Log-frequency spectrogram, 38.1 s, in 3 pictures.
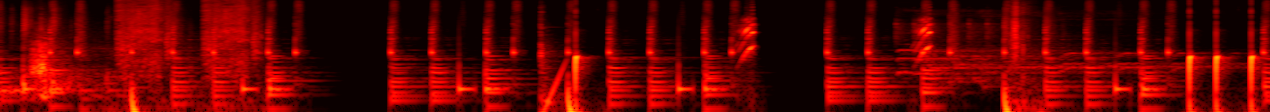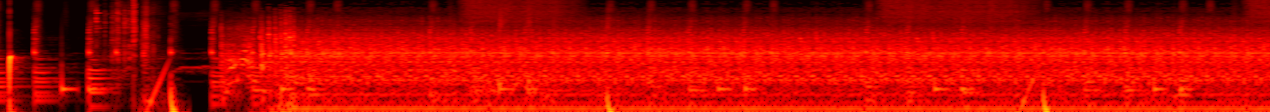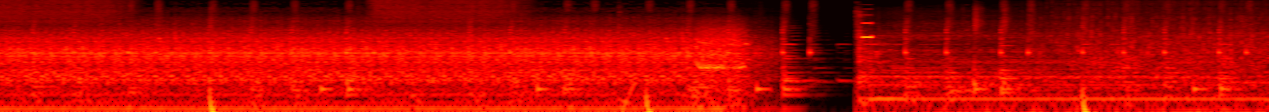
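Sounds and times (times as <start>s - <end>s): tractor engine knocking: 15.0s - 33.2s.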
